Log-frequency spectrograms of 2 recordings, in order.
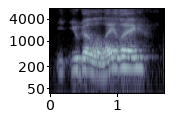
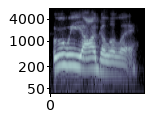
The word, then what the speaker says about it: Uiagalelei: First off, it's DJ Uiagalelei. It's Hawaii. Uiagalelei. Ooh, I can't say it. It's a tongue twister. Uiagalelei. There we go. That's how you say it.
